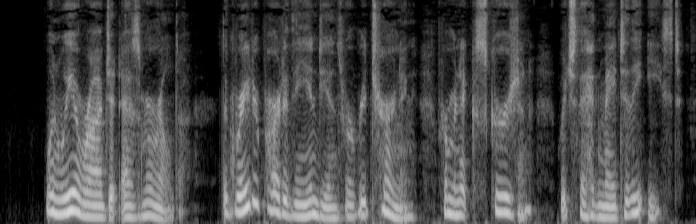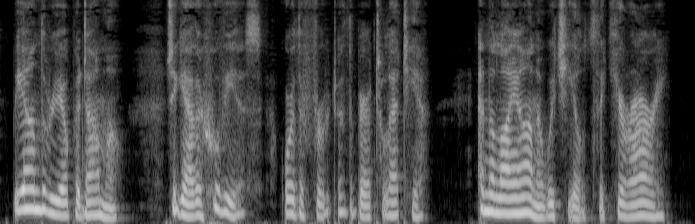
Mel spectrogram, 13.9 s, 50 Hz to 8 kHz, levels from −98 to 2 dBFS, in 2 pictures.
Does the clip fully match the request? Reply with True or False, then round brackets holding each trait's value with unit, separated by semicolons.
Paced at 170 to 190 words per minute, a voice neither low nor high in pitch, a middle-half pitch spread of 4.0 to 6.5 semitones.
True (185 wpm; 175 Hz; 4.9 semitones)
